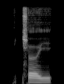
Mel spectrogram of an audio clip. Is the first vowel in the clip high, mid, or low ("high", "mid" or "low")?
mid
